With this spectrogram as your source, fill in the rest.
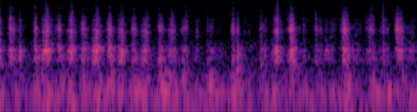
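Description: A wooden stylus scratches the wax coating of a flat black scratch-art paper card, held in one hand, around the right squirrel in the picture. A quick, uneven series of short, dry, raspy strokes is heard, about two per second, with a bright, papery hiss and no low end.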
